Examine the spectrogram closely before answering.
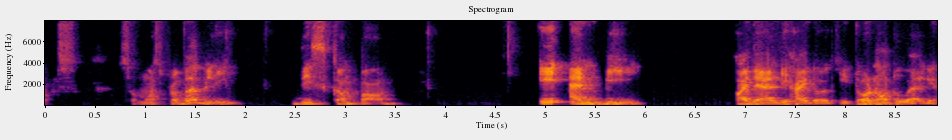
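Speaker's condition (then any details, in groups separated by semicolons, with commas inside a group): No condition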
